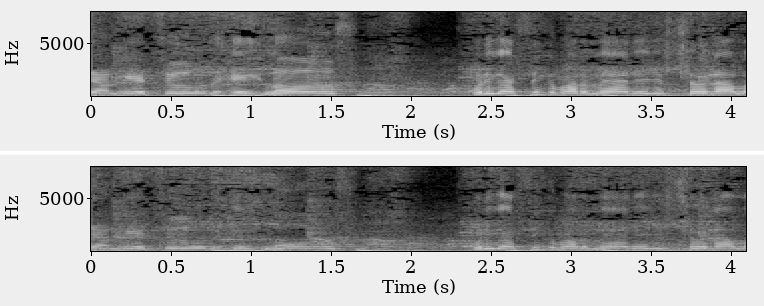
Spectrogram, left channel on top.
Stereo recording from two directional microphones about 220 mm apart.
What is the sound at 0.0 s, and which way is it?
Speech, centre (ahead or behind).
